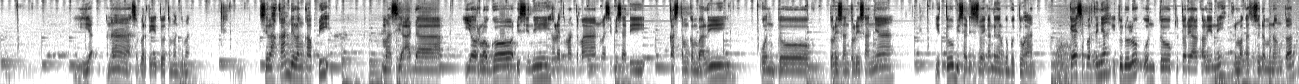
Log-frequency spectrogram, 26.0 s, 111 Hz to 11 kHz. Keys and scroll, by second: 1.7 Delete, 11.1 d.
